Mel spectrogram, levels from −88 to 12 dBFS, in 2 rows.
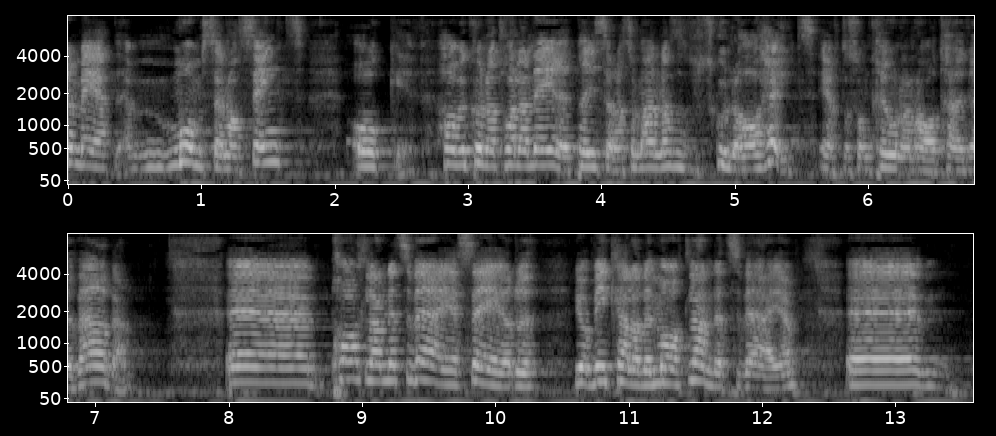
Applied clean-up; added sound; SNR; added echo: none; none; none; reverberation time 0.2 s.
